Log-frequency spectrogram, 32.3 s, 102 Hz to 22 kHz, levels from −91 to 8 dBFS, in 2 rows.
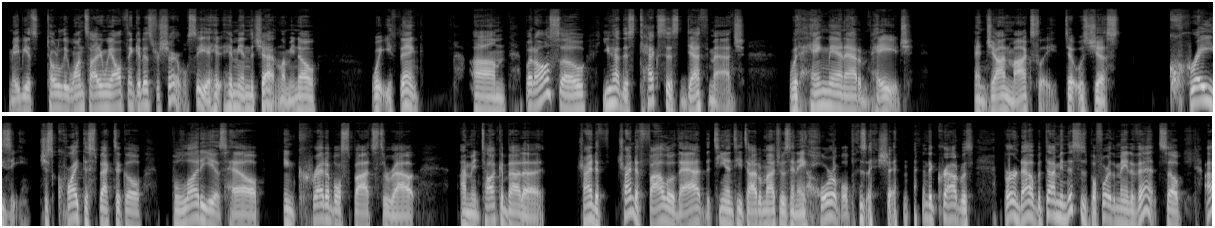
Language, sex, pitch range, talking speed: English, male, 95-130 Hz, 180 wpm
